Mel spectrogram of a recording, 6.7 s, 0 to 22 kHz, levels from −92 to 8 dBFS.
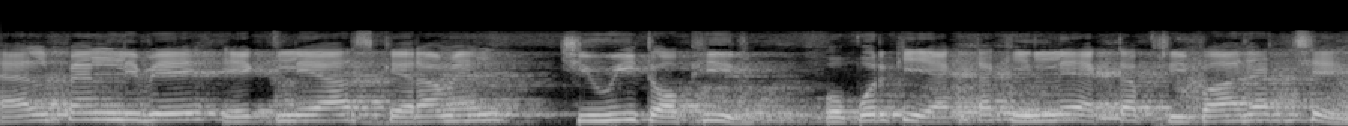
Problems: background conversations at intervals, echo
